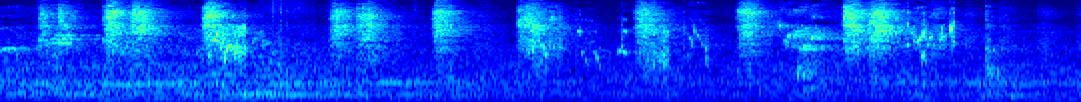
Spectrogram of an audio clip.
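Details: Several budgerigars giving harsh, buzzy squawks in quick bursts, roughly two per second, loud and scratchy over a steady chattering background.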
